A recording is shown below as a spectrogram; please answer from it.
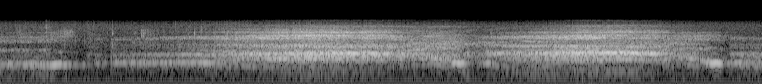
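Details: Invisible howler monkey up in the canopy close by, giving a long rasping roar in two big surges, deep and buzzy with stacked tones, dipping between them.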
